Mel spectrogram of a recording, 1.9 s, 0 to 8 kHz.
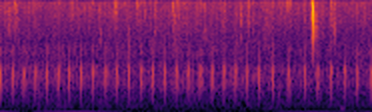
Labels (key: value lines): label: biophony, rattle
recorder: SoundTrap 500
